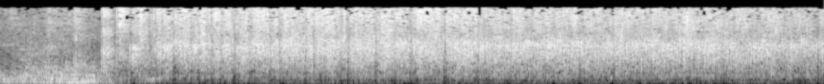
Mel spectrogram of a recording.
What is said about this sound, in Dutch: Ik weet natuurlijk waar ik dat naartoe stuur, dat applaus, dat is voor hem, dat het natuurlijk zo bedoeld.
